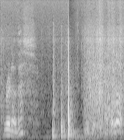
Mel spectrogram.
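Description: A heavy box thumps down on a wooden table.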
